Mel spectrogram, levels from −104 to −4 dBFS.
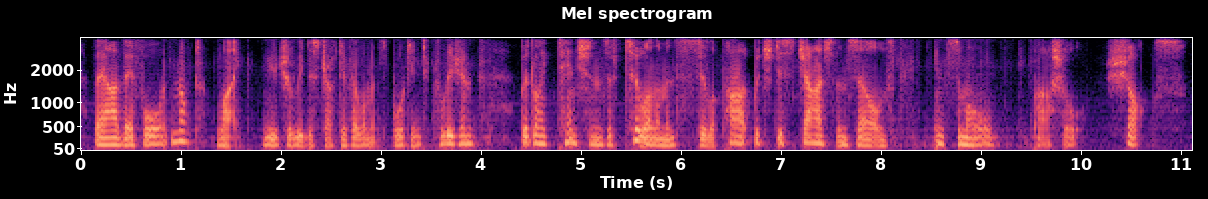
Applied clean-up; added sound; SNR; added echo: neural separator model SepFormer DNS4.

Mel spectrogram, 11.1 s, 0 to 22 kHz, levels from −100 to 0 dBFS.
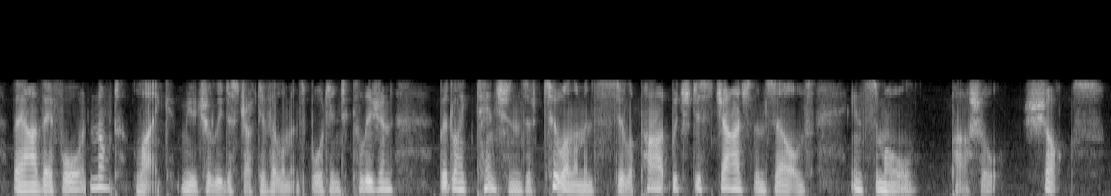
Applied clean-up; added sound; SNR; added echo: none; none; none; none.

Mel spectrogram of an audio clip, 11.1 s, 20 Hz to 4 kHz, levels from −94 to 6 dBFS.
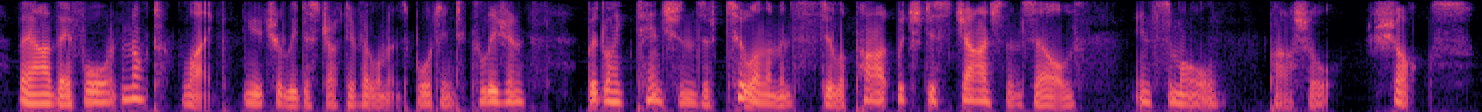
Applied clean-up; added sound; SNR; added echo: neural separator model SepFormer WHAM!.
